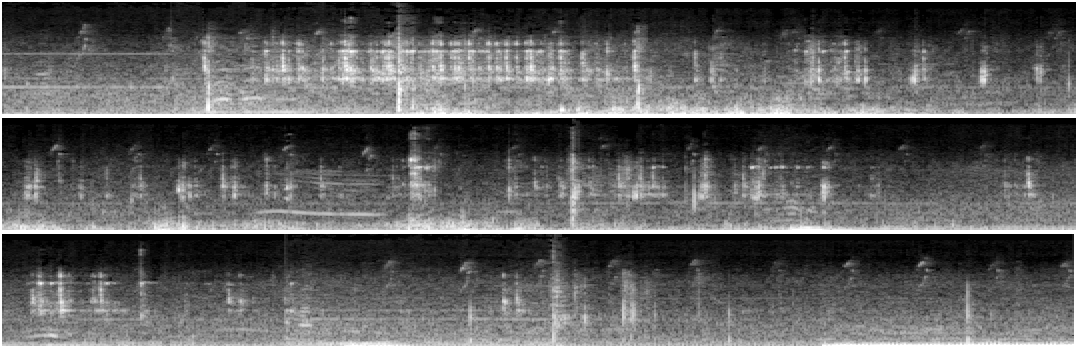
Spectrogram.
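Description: Doubles tennis rally: a series of sharp racket-on-ball strikes and ball bounces on a synthetic-grass court. A low rumble starts suddenly about a second and a half before the end.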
